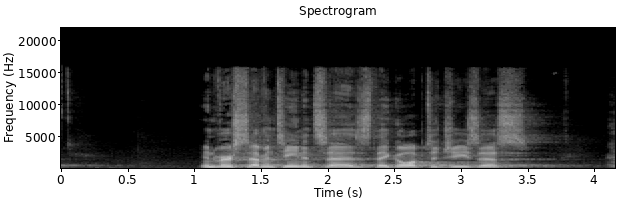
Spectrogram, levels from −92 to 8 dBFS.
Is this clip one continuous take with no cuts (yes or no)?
yes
